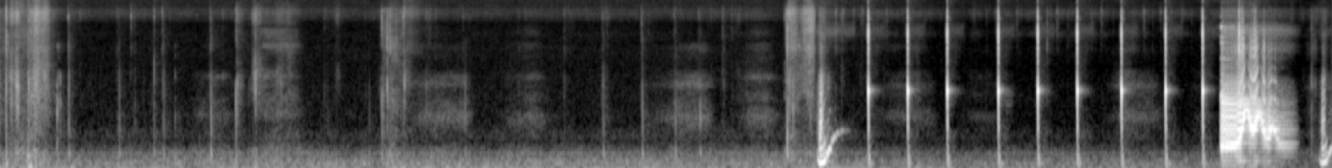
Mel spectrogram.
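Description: A cartoonish clown sound effect from the Scratch Jr coding app: a short springy boing followed by a rapid series of evenly spaced sharp plops, ending in a louder squeaky honk-like burst, alone after near silence.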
